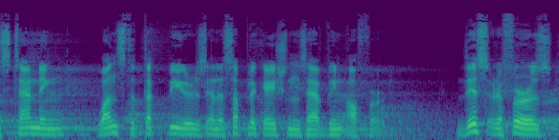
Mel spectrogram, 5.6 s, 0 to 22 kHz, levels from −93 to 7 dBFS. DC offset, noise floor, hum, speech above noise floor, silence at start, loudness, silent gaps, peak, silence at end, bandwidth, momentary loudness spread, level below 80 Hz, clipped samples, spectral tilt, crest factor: under 0.1%; -56 dBFS; none; 27 dB; 0 s; -29 LUFS; none; -12 dBFS; 0 s; 15.5 kHz; 10 LU; -62 dBFS; under 0.1%; -4.5 dB/octave; 18 dB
